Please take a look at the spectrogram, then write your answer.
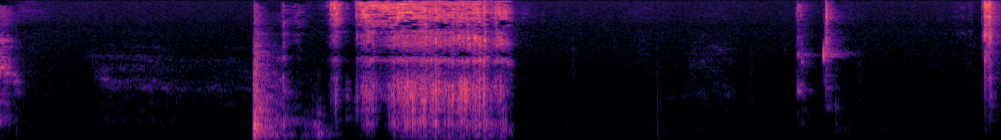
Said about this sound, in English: Everybody raise your glass. Give yourselves a little clinky clink.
